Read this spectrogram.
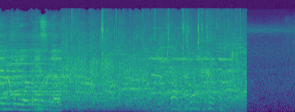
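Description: A crowd cheers and chatters loudly.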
